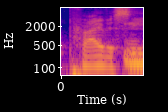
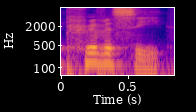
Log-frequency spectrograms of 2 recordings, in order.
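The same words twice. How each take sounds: First: It is said with an American pronunciation. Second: It is said with a British pronunciation. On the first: "the American pronunciation of the word privacy is well privacy" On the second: "now when I read the word in my head, I always say privacy"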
